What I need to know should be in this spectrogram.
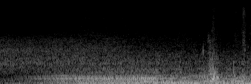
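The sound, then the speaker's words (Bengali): A station wagon drives along a highway: a steady, low engine and road rumble holds throughout, with a brief louder bump near the end. “Highway ধরে ছুটলো station wagon”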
